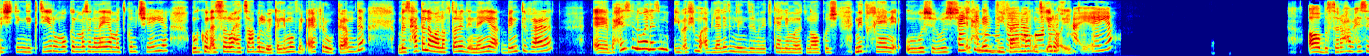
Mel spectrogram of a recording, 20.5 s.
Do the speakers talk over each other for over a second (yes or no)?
yes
